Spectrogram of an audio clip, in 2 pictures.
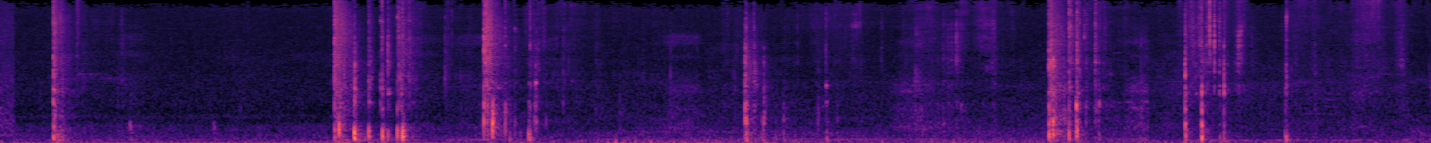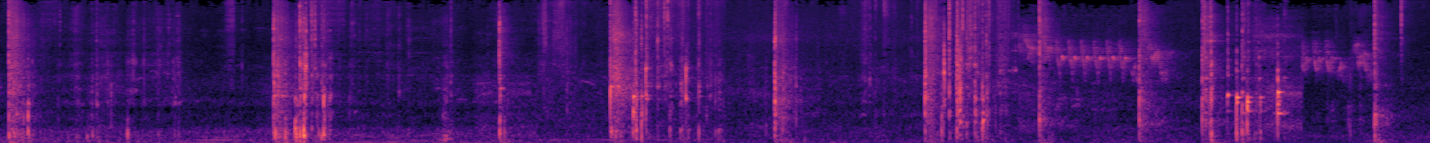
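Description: Scattered knocks and clinks of cooking work: utensils, dishes and pans being handled, in irregular single hits and short clusters of sharp impacts.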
